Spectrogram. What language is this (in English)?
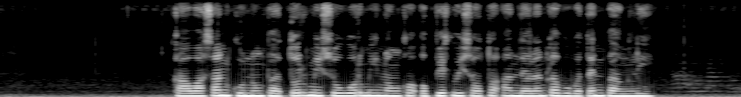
Javanese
